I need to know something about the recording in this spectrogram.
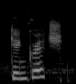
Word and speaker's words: Gingrich: Steph, Gingrich?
